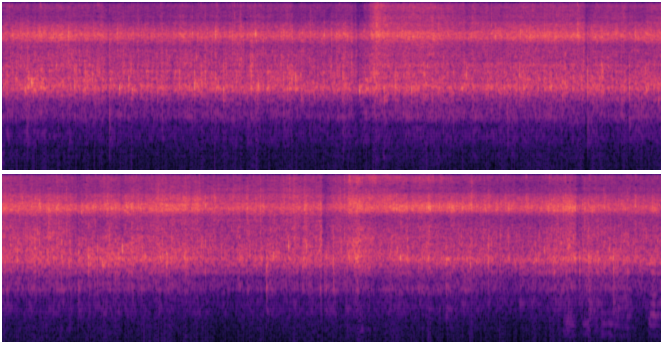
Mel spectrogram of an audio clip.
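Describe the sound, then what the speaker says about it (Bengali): Fish dropped into hot oil while frying alongside cauliflower and potato for a home curry, giving a loud, steady sizzle that holds unbroken throughout with no talking. "এখন আমি মাছগুলো ছেড়ে দেবো।"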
